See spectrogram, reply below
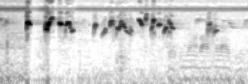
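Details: Red-whiskered bulbul gives a lively run of quick, liquid chirped notes that dip and rise, followed by a softer short phrase, with a constant high electronic whine behind.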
